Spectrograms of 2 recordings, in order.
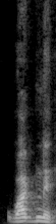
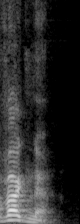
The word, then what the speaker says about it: Wagner: It's not Wagner. It's Wagner. It's the musician is Wagner because it's German. This is a Russian group, so it's Wagner. You can't use a German pronunciation for a Russian organization, even though they're named after them.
